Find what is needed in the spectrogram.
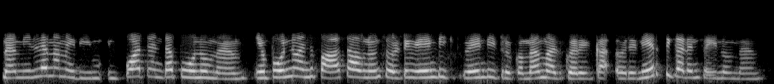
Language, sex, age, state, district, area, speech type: Tamil, female, 18-30, Tamil Nadu, Tiruvannamalai, urban, conversation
